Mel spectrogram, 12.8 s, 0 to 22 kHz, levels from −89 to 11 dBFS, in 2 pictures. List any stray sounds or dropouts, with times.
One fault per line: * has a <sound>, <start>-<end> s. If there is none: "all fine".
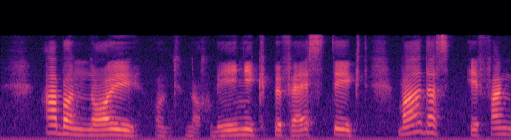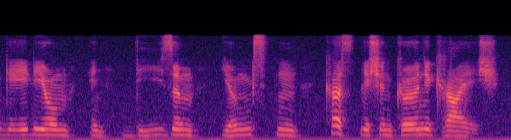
all fine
